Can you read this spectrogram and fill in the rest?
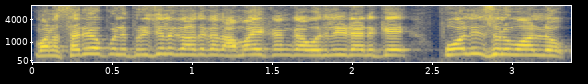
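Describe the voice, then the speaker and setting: A man hosting comic political commentary, telling it in a mocking, animated storytelling way. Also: extremely high pitch, rapid-fire, heavy background noise. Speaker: host of a political troll video.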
